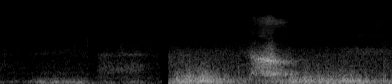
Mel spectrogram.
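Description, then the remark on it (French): Steady low rumbling wind buffets a microphone while cycling, cutting out for an instant before returning stronger and gustier, with a brief brighter whoosh partway through. No voices are heard. “Franchement, la sensation du vent qui te fouette littéralement le visage, c'est pas mal.”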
